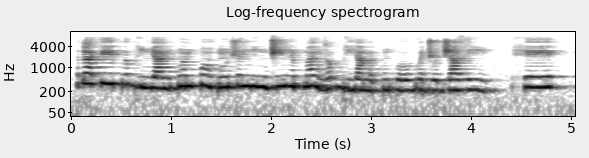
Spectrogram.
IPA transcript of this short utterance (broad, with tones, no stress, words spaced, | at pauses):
ɗaː˦keː˦ bə˦bi˨ɲaː˨ŋkʷã˦m pɔ̃˦˨k͡pũ˧ʃə˦ŋiː˧ŋ d͡ʒi˧ŋɛ̃˧pbã˦˨ŋzɔ˦ ɡ͡bi˨ja˦˨mɛ˨kʷĩ˨ poː˨˦ɡʷa˧d͡ʒoː˧ d͡ʒaː˦zi˦˨ | heː˦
